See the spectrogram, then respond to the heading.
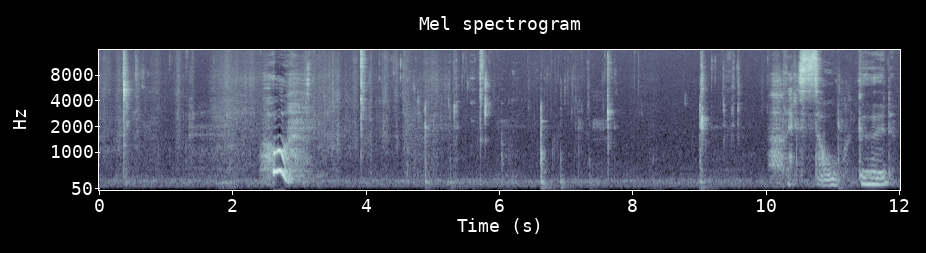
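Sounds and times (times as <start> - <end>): wet chewing of noodles: 3.7 - 8.3.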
